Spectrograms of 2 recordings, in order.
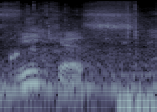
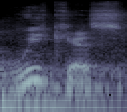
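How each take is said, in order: First: The word begins with a V sound. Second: The word begins with a W sound. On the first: The speaker calls it wrong. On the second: The speaker calls it right.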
